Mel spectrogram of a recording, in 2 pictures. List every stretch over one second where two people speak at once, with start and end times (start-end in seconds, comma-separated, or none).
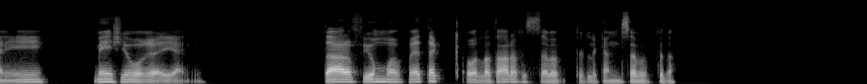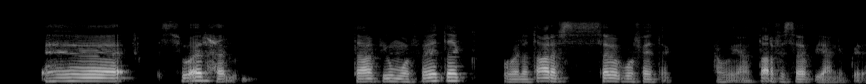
none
